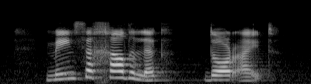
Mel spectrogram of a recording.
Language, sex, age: Afrikaans, female, 19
